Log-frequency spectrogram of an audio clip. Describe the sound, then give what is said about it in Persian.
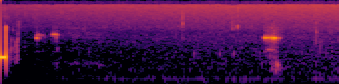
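Telephone line tones as a radio call-in listener's call drops: a short sharp beep at the start, then a faint low line hum, and another brief tone near the end before the line goes quiet. “بله تماس شنونده ما خیلی مشکل داشت و تماسشان هم قطع شد.”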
